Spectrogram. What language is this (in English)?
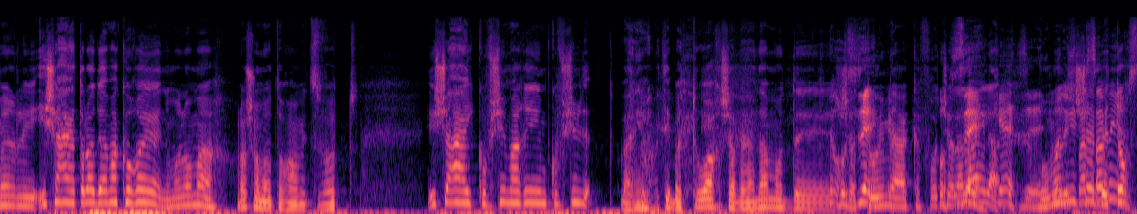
Hebrew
